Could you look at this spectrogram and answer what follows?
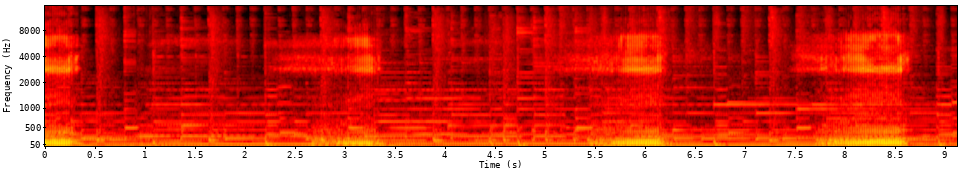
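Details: Rottweiler relaxing on a couch, snoring continuously: three loud, rattling snores about every three seconds, over background music.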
